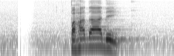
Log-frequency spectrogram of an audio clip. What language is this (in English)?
Sinhala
